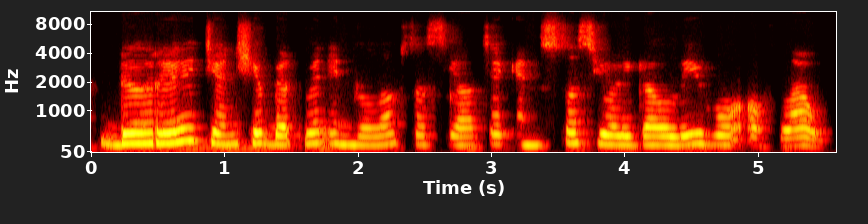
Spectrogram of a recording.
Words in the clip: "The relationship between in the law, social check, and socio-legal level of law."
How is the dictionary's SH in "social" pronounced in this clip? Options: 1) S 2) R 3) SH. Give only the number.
1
